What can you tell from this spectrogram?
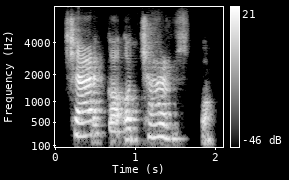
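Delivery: slow, "Charco" said two ways, the r stretched on one take; exaggerated R sound. Shown as a demonstration. Therapist teaches the child to hear the r in "charco", slowly. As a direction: lean on the r in "charco". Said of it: "voy enseñándole a discriminar".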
